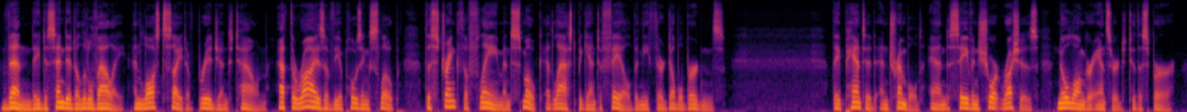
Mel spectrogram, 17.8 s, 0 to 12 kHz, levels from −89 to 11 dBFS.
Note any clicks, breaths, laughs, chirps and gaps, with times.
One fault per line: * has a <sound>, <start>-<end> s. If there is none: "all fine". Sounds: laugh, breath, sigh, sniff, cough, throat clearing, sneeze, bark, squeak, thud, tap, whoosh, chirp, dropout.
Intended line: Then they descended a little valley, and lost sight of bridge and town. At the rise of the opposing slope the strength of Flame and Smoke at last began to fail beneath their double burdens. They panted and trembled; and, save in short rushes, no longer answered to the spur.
all fine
